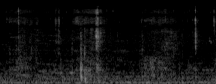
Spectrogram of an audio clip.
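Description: Hands squishing small fish, tomato and spice marinade together in a steel bowl, a wet squelching with a couple of sharper ticks about a second in and near the end.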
